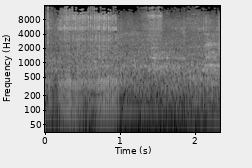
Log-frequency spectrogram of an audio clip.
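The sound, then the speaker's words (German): Close, rough snuffling from a dog right at the microphone: a loud, breathy burst followed by softer, wet sniffing noises, with no talking. “Ich bücke mich runter zum Hund und lasse an meinem Mikrofon schnüffeln”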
